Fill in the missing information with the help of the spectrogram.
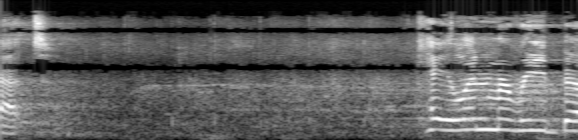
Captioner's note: crowd cheering and applauding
